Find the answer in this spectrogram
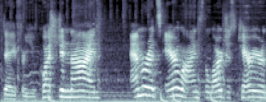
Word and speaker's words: Emirates: with his hat straight not emiratis emirates airlines the largest carrier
